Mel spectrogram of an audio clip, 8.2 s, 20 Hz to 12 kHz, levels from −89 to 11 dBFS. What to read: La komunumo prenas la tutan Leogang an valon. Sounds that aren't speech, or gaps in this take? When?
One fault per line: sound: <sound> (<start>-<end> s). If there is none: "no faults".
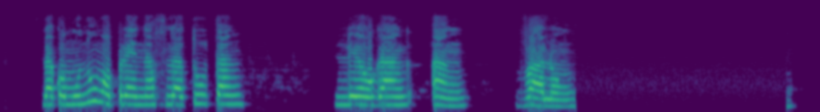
no faults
